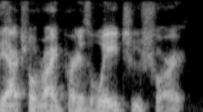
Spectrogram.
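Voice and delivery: ordinary talk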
